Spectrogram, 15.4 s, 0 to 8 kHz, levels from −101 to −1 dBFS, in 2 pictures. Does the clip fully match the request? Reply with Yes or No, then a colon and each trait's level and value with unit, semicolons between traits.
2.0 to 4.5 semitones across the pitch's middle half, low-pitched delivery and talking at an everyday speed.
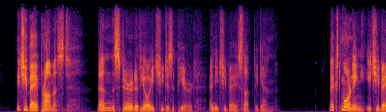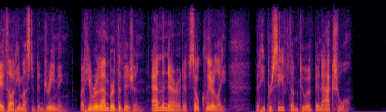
No: average, 5.3 semitones; low, 120 Hz; average, 155 wpm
